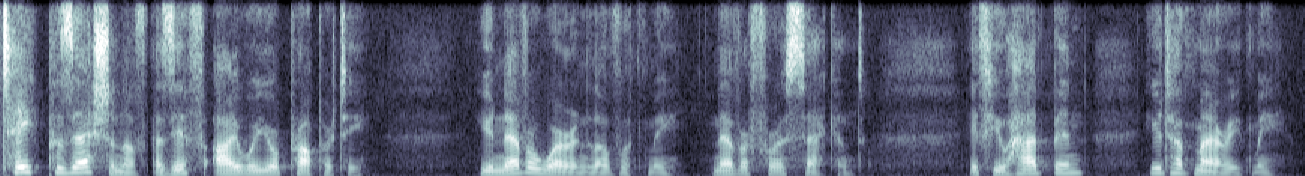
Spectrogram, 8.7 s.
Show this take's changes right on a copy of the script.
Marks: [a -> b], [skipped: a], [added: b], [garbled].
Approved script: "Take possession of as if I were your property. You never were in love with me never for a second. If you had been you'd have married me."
"Take possession of as if I were your property. You never were in love with me never for a second. If you had been you'd have married me."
